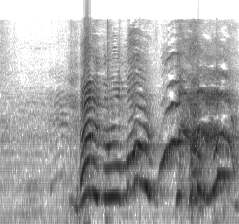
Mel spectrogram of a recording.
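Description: A child screaming in high shrieks that waver up and down, starting just under a second in, in two long bursts.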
